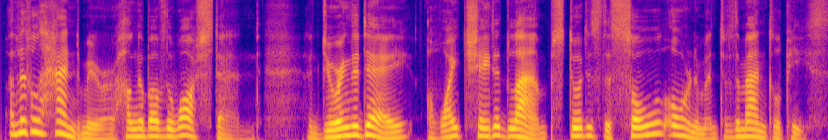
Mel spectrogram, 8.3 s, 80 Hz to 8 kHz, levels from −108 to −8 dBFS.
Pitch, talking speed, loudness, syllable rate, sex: 145 Hz, 175 wpm, -19 LUFS, 4.9 syllables/s, male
